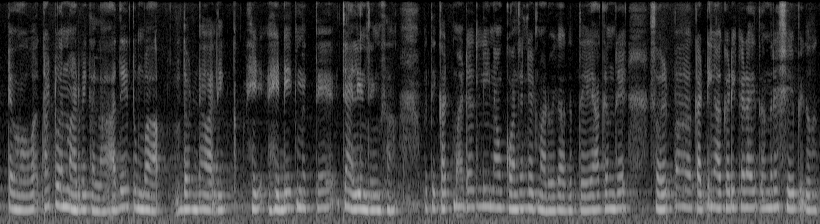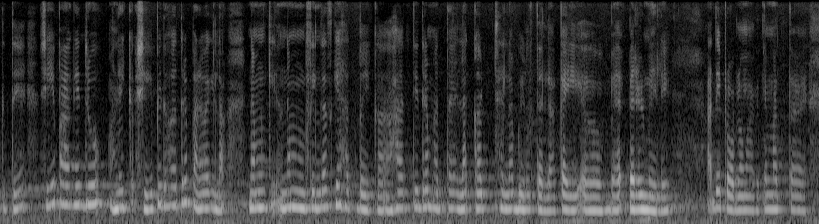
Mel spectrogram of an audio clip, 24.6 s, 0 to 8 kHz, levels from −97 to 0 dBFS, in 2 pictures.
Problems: none marked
